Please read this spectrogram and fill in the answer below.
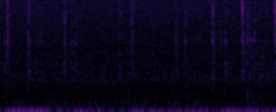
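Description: Calculator keys being pressed: a few faint clicks as a multiplication is keyed in, over a low steady hum.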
